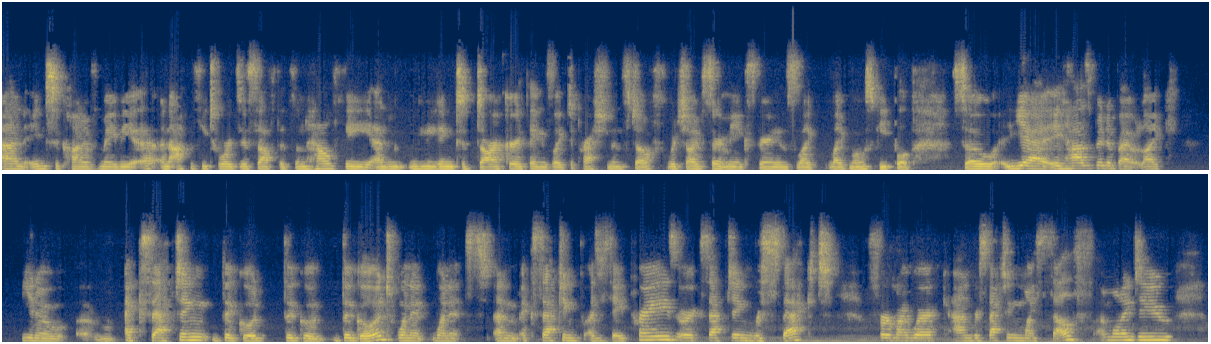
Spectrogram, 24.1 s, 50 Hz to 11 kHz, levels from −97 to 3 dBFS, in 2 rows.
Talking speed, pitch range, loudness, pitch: 175 wpm, 150-180 Hz, -17 LUFS, 160 Hz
